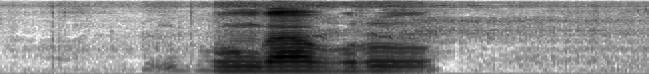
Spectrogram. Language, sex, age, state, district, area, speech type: Santali, female, 45-60, West Bengal, Bankura, rural, spontaneous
